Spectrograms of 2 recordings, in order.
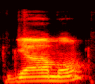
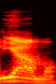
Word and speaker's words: llamo: different per region um the way I say it is a little bit more like a je and Y combination like made llamo some places will say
